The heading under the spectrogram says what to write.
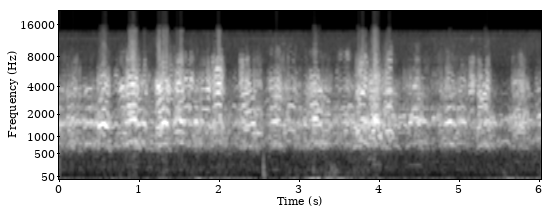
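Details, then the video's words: A large flock of snow geese returning from the bay at sunset, Forsythe National Wildlife Refuge, Oceanville, New Jersey, clamors continuously: a dense wall of overlapping nasal, high-pitched honks and yelps with no pause. "Snow Geese"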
